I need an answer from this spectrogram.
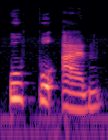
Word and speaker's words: upuan: And then letter U is an U sound. U. So ulan, upuan, rain and chair, u.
